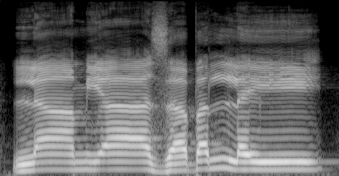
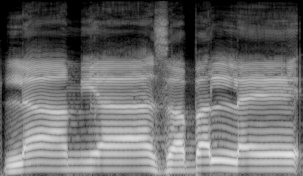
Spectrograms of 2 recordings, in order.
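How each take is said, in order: First: لئی read with a full ai glide; correct reading. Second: لے read as a flat le; wrong reading. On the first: Teacher showing pupils the right reading, clear ai glide. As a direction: say لئی as lai, gliding to i. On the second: Teacher showing the mistake to avoid, flat e. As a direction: say لے as plain le, the wrong way. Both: Shown as a demonstration. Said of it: "اس طرح بالکل نہیں پڑھا جائے گا".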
